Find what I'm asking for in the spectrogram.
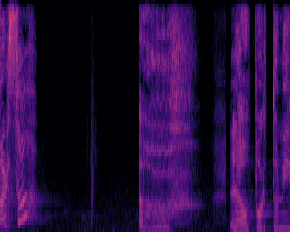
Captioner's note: groan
